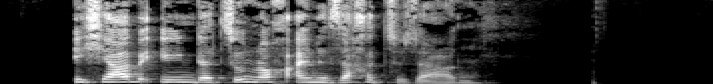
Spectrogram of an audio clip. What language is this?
German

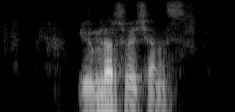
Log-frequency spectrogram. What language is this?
Uzbek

